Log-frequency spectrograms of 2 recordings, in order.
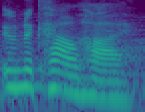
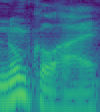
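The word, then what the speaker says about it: Unukalhai: shadow realm you remember unakal hai the unusual that's how you say his name troubles i kept saying uncle he explained the fate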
